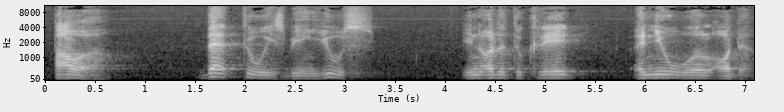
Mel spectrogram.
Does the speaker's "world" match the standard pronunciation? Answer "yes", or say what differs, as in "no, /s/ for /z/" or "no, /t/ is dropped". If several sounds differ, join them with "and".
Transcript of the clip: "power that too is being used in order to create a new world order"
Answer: no, /d/ is dropped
